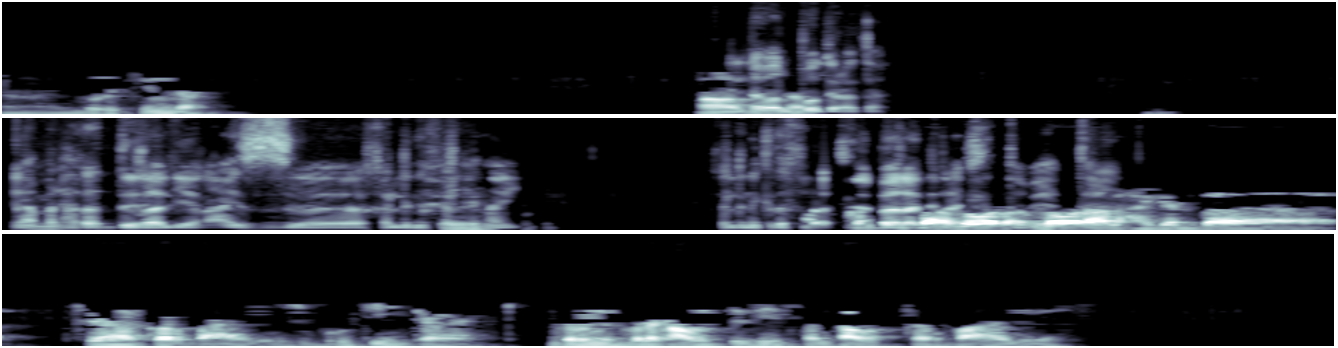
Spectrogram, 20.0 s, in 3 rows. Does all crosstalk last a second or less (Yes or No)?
No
